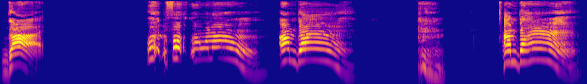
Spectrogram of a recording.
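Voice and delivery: crying, shouting up at the sky in mock agony; hammed-up dying Jesus. Jesus on the cross crying out to God, hammed-up wail. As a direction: wail it like a dying man calling God, high and strained. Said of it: "the only way I know possible".

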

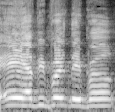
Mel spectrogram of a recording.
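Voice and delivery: breezy fake goodbye; mock cheery greeting. Mocking friend leaving with food.

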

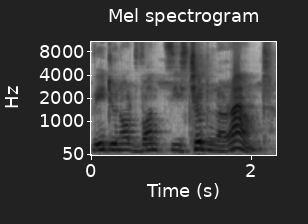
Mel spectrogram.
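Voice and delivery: imperious, loathing outburst; screamed. A narrator's reading. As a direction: rail against them in disgust. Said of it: "she screamed".

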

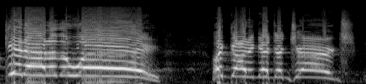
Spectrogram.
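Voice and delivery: loud, slow, drawn-out shout; road-rage shout. Retold or imitated. Late driver shouts at neighborhood traffic, loud and slow. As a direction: bellow at the drivers ahead.

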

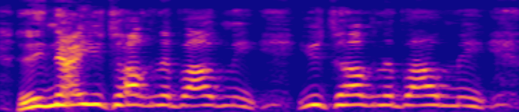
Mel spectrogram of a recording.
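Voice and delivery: jab the accusation back twice; huffy husband. Retold or imitated. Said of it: "he's huffing and puffing".

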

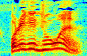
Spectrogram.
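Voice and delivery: high, falling "What are you doing" with "doing" as "du-en"; linked "What are you", then "du-en" for "doing"; doing like duende. Shown as a demonstration. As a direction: end on "doing" pronounced "DU-en". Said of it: "decir doing como duende".

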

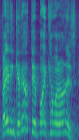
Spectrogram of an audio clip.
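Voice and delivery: high-pitched, urgent push from the wife. Retold or imitated. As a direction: hurry him out of bed. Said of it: "And she was like".

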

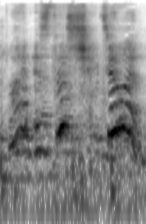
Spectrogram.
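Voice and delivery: baffled pupils. Retold or imitated.

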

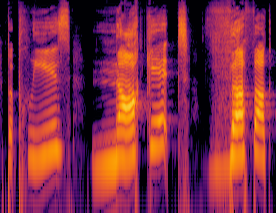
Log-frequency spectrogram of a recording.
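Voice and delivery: "knock it" loud and drawn out; slow, loud punch on each word of "knock it the fuck"; emphatic order. Pretend. Host telling dog owners to stop, slow emphatic order.

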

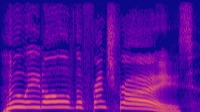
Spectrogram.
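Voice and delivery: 高八度、慢而大声的小女孩质问; shocked little girl. A narrator's reading. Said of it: "looked down and said".

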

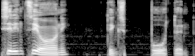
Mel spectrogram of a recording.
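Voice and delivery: hammed-up Italian name; Italian accent. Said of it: "I'll do everybody's voice in their accent".

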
